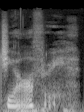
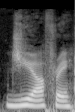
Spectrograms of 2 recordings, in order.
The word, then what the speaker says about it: Geoffrey: Ooh, and it's spelled Geoffrey. Geoffrey. Jeff with a G.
